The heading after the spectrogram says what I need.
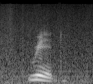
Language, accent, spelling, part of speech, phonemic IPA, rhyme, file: English, General American, rid, verb / adjective / noun, /ɹɪd/, -ɪd, En-us-rid.ogg
- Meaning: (verb) Followed by of: to free (oneself or someone, or a place) from an annoyance or hindrance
